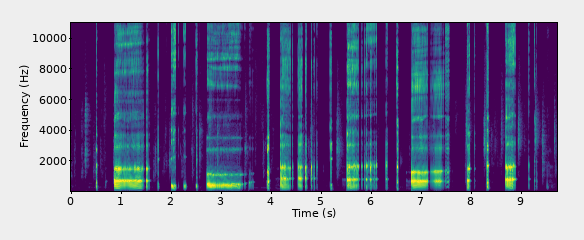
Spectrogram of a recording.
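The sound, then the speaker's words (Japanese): A string of loud, close-up burps, several drawn-out and throaty, rumbling right against the microphone with short gaps and small clicks between them. “もういいよ、ゲップで果てろ。ゼロ距離ゲップで。”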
